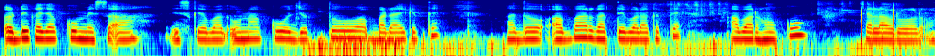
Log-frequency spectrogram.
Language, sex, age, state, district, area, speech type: Santali, female, 18-30, Jharkhand, Pakur, rural, spontaneous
